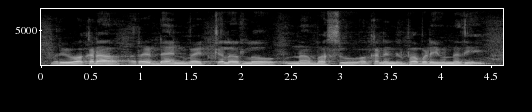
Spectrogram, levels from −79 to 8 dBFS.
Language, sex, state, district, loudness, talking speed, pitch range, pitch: Telugu, male, Telangana, Mahabubabad, -17 LUFS, 155 wpm, 115-135 Hz, 125 Hz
